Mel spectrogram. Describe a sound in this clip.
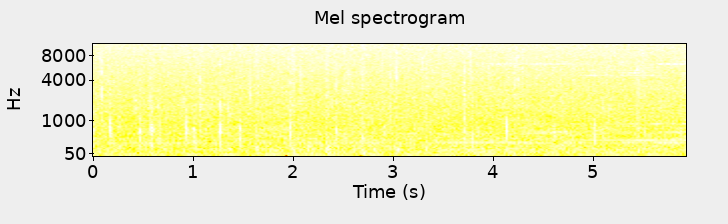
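Footsteps pad steadily across a carpeted floor.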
